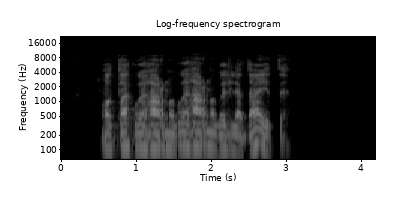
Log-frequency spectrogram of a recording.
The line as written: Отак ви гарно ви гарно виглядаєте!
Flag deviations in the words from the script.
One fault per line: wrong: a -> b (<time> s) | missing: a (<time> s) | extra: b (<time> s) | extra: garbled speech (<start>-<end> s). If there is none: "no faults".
no faults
